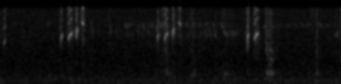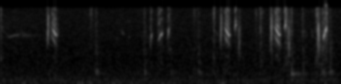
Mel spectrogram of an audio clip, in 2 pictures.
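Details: Female European goldfinch batbata calls, used to stimulate males to sing and mate: short, sharp, high twittering bursts scattered through quiet gaps, with a denser cluster of rapid chirps toward the end.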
